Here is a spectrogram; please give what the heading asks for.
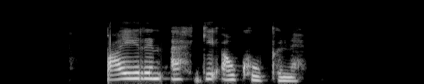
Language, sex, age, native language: Icelandic, female, 30-39, Icelandic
